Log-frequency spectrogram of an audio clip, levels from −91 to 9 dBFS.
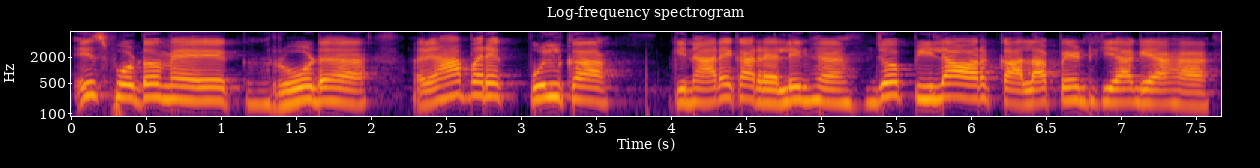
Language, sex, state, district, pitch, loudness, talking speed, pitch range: Hindi, male, Jharkhand, Garhwa, 200 Hz, -15 LUFS, 190 wpm, 180-230 Hz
